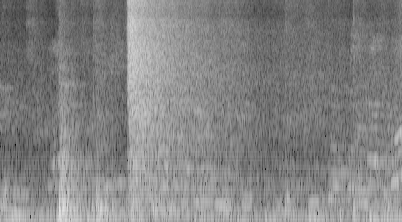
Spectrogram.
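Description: A short thud about half a second in, then a louder, sharp crash with a hissing tail that dies away over about a second, over murmuring voices.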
